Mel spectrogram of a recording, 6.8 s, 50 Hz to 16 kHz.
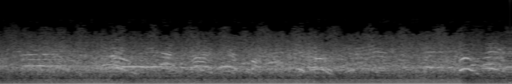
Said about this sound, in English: Pitch is in there for a called strike. It's 2-1, and the roar you hear is an appreciative reception from the crowd of the first strike of the ball game.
